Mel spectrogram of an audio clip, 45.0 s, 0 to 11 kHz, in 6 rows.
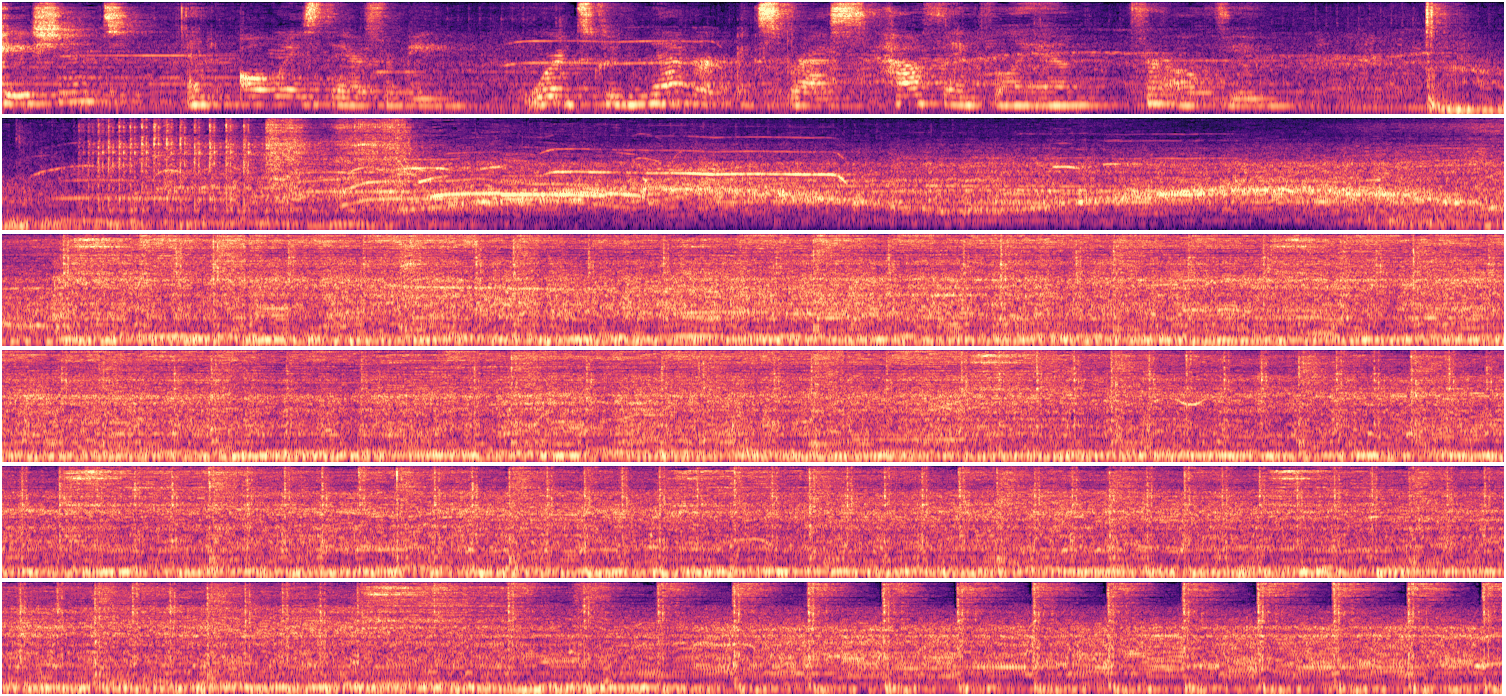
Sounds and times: Female speech, woman speaking: 0.0s - 6.4s
Music: 0.0s - 45.0s.

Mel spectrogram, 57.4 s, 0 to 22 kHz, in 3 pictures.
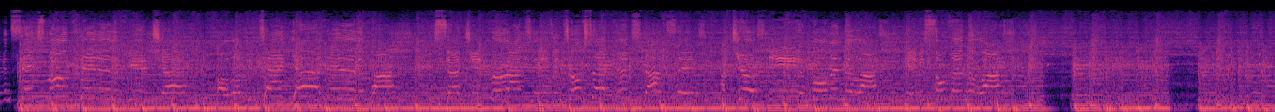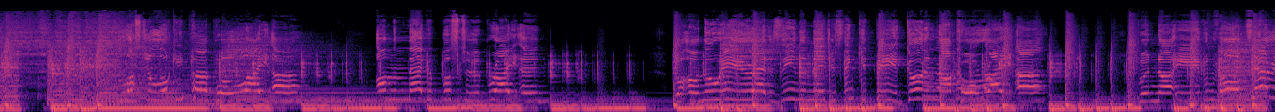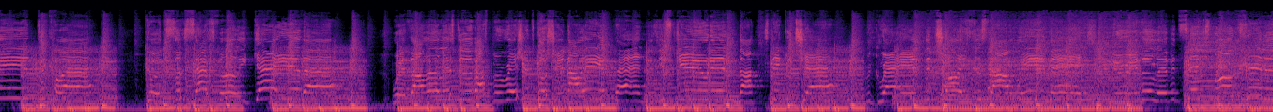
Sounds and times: Music: 0.0s - 57.3s.

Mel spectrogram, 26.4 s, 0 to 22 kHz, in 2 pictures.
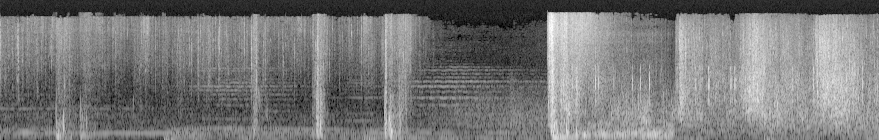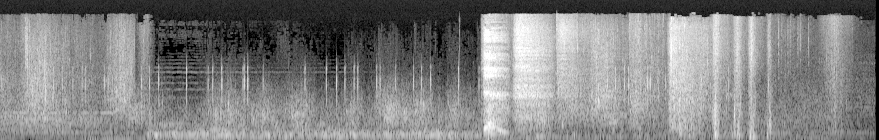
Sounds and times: Gurgling: 20.0s - 24.0s.

